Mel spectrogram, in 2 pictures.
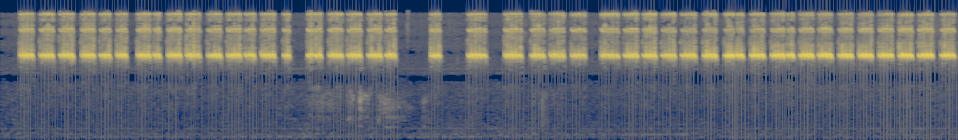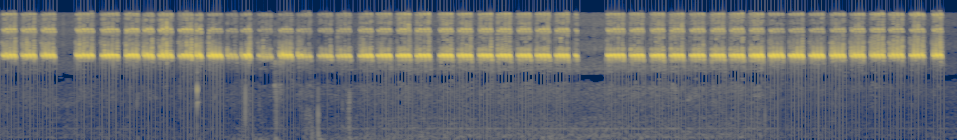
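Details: Close-up singing cricket on Cape Cod, rubbing legs against abdomen; long sustained series of shrill even chirps, roughly four per second, with occasional short gaps and faint low background rustle.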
